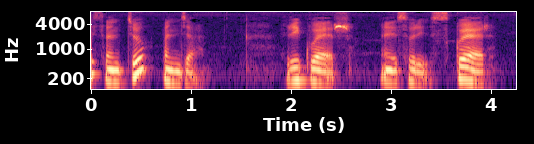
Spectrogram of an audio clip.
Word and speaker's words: Sancho Panza: Sancho Panza how to say the name say Sancho Panza require a sir a square a assistant to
